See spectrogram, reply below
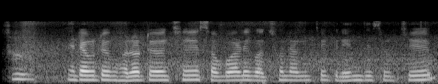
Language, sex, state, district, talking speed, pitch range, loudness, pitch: Odia, female, Odisha, Sambalpur, 135 wpm, 195-210 Hz, -18 LUFS, 200 Hz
